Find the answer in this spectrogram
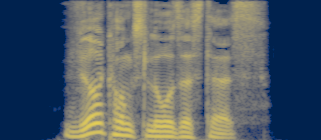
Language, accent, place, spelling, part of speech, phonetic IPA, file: German, Germany, Berlin, wirkungslosestes, adjective, [ˈvɪʁkʊŋsˌloːzəstəs], De-wirkungslosestes.ogg
- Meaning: strong/mixed nominative/accusative neuter singular superlative degree of wirkungslos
